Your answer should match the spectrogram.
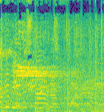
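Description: Basketball being dribbled on a hardwood gym floor, a series of bounces, with voices in the gym.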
